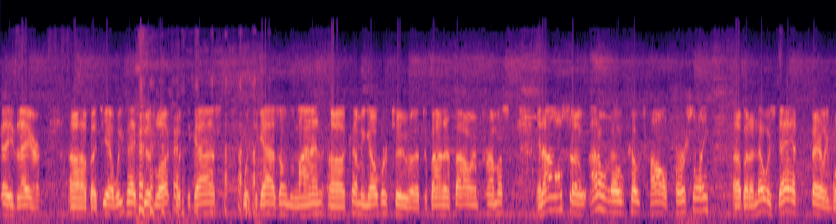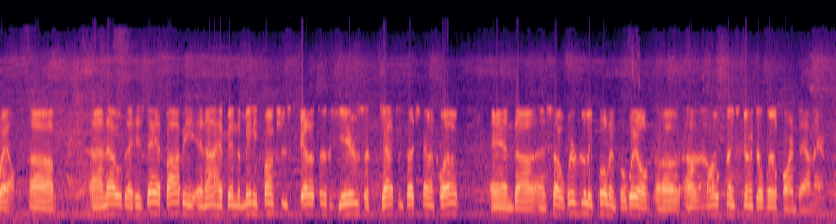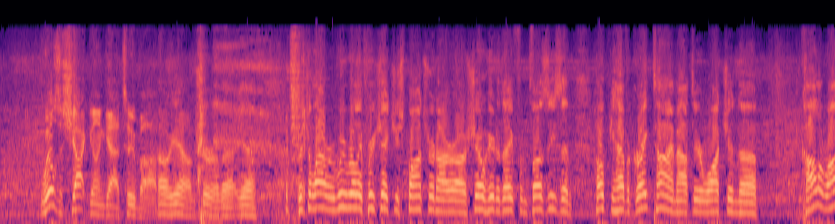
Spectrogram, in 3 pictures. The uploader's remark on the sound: Live from Fuzzy's Taco Shop in Midtown a special two hour show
